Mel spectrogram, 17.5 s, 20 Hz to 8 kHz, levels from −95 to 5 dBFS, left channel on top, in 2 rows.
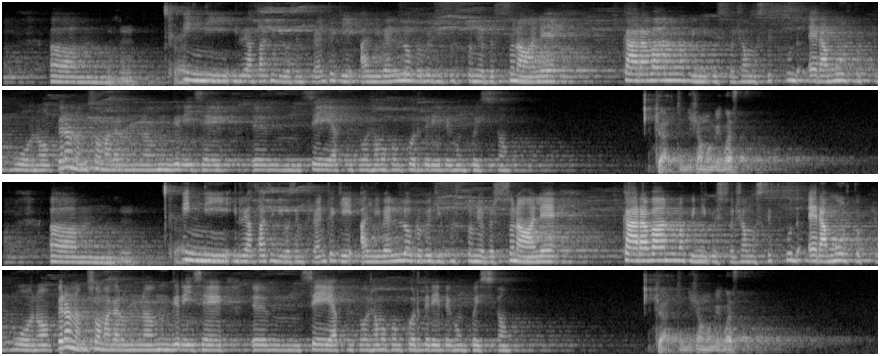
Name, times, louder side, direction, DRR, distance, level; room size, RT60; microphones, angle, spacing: voice 1, 0.5-1.1 1.8-5.8 6.2-11.0 11.2-13.8, right 3 dB, 85° right, 9 dB, 0.9 m, -26 dB
sound 1, 2.4-13.7, equal, 10° right, 4.3 m, -50 dB
voice 2, 15.2-16.1, left 2 dB, 20° left, 8 dB, 0.6 m, -31 dB
17.5 x 6.9 x 9.6 m, 2.5 s
head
